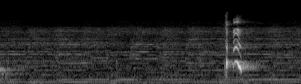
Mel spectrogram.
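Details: A single sharp hiccup near the end, over quiet background music: hiccups.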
